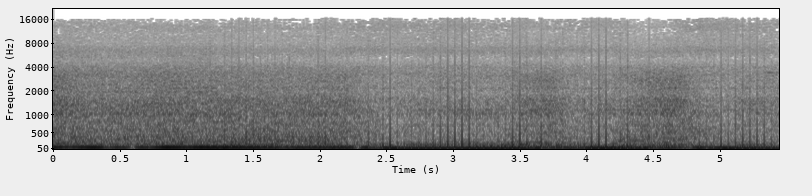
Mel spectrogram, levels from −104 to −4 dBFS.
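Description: A background task is stalling the USB bus or audio driver every 54 ms in this clip of sounds, causing periodic USB or driver dropouts from 1.18 s to 5.39 s. Each stall skips roughly 10 ms of audio outright rather than padding it with silence, so the sound jumps forward around seventy times at a steady rate of about 18 per second. This produces a regular ticking or crackling texture that is only audible while sound is present.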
